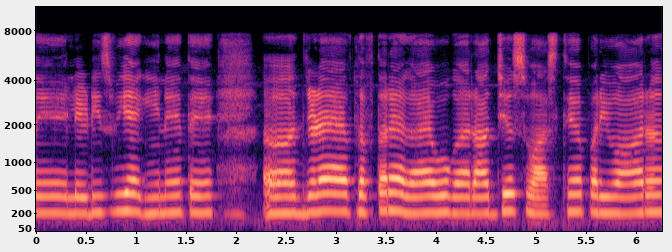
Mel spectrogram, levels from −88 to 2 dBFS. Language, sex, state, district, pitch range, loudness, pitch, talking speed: Punjabi, female, Punjab, Pathankot, 200-220 Hz, -14 LUFS, 210 Hz, 155 wpm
